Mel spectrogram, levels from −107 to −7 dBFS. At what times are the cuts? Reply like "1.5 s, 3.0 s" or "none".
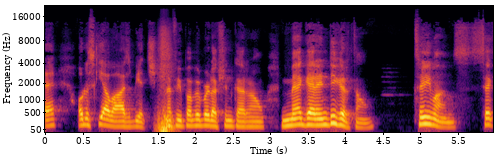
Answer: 1.4 s, 3.1 s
